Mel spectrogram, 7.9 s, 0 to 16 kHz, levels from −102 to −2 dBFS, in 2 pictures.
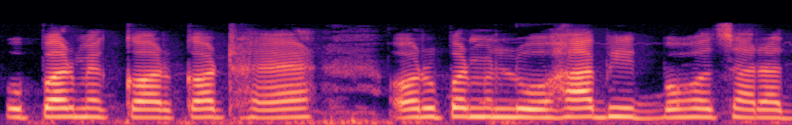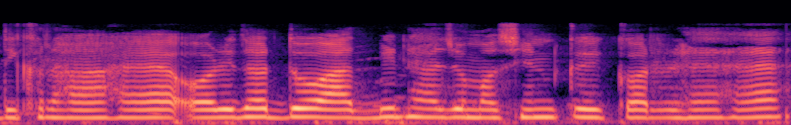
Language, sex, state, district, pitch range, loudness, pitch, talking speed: Hindi, female, Jharkhand, Palamu, 230-245 Hz, -20 LUFS, 240 Hz, 190 wpm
